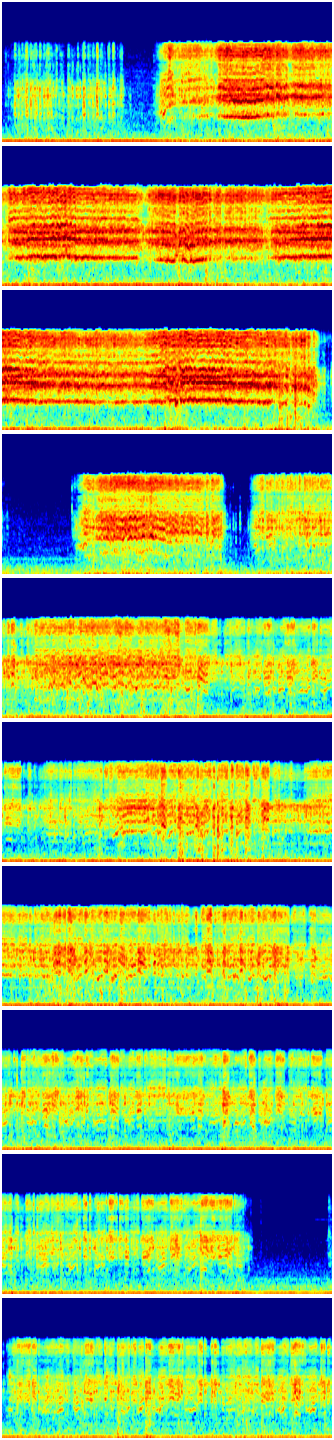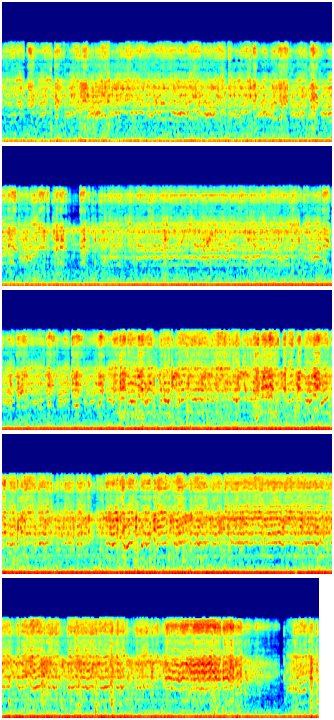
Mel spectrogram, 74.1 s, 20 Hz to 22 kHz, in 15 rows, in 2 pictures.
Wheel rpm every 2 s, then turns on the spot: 20, 150, 200, 190, 200, 200, 190, 60, 110, 90, 110, 90, 70, 100, 120, 110, 110, 70, 70, 70, 70, 60, 30, 70, 70, 70, 70, 70, 70, 70, 80, 110, 120, 110, 110, 120, 80.
0-2 14-16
